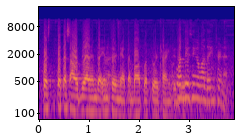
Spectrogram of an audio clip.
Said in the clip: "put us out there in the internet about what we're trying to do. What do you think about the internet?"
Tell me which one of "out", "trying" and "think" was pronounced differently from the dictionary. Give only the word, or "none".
think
